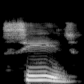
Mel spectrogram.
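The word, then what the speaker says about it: seize: ई आई जेड ई देखिए एस का उच्चारण स करते हैं और ई आई को ई की मात्रा पढ़ते हैं जेड ई का उच्चारण यहां पे ज करेंगे सीज सीज मींस होता है जप्त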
